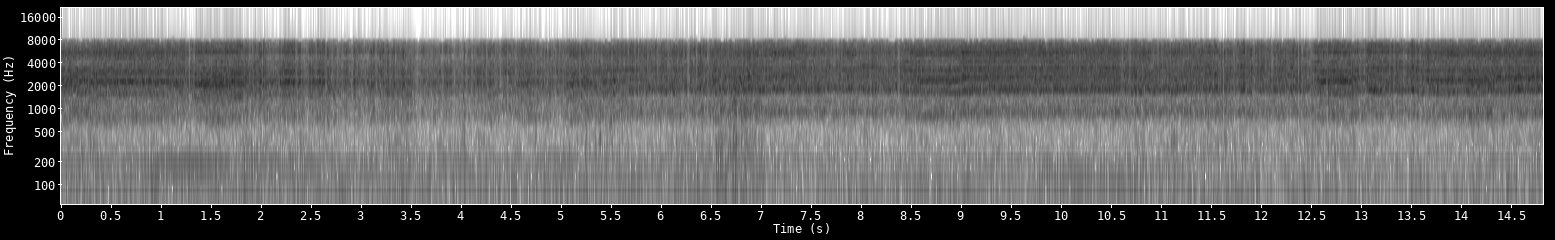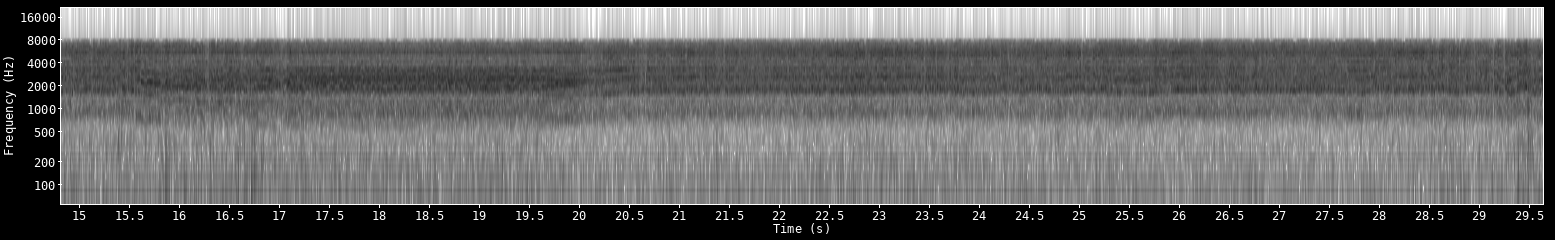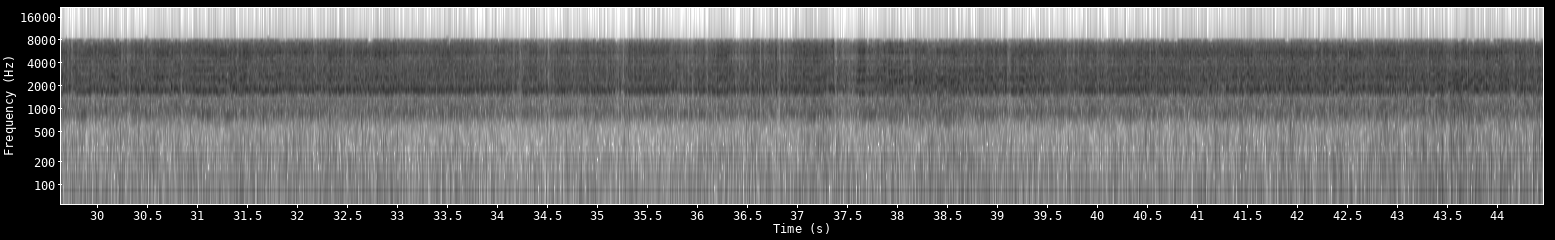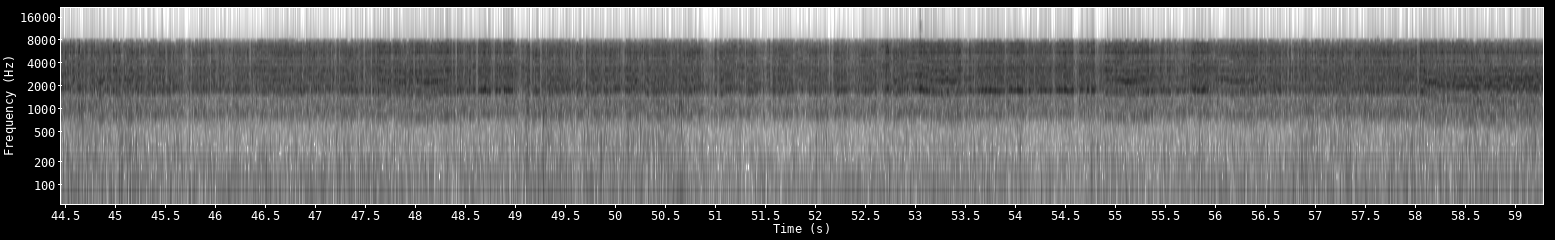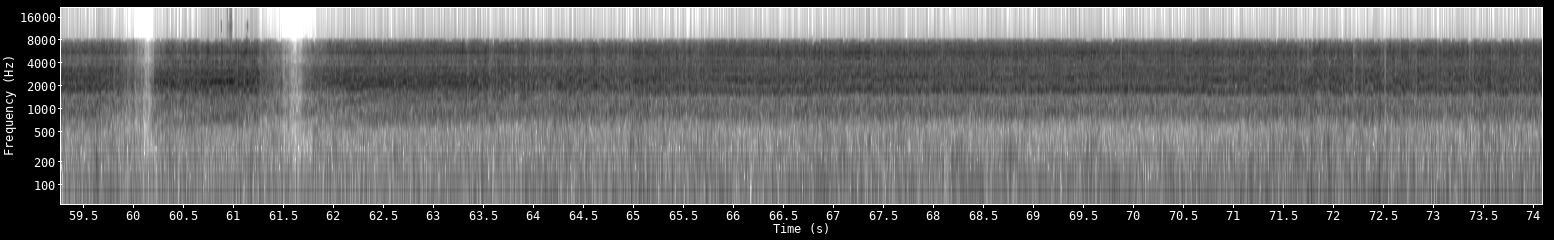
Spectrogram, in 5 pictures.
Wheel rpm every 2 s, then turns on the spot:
200, 200, 200, 230, 230, 230, 230, 220, 200, 190, 210, 230, 230, 230, 230, 230, 230, 230, 230, 230, 230, 230, 240, 230, 230, 230, 230, 230, 230, 200, 130, 170, 210, 220, 230, 230, 230.
none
